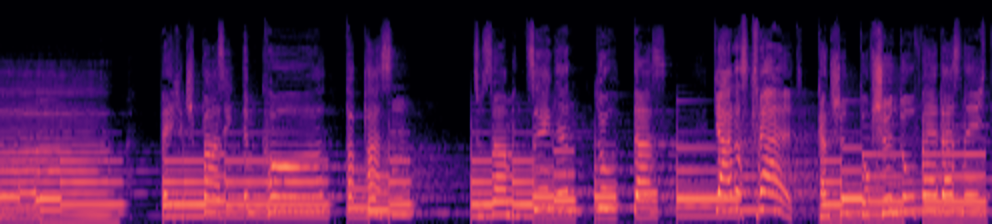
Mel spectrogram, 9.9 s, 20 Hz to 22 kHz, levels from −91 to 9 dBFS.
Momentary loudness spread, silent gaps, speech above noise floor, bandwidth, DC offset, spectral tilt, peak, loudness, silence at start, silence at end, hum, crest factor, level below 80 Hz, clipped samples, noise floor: 8 LU; none; 31 dB; 14.5 kHz; under 0.1%; -5 dB/octave; -6 dBFS; -23 LUFS; 0 s; 0 s; none; 18 dB; -64 dBFS; under 0.1%; -53 dBFS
